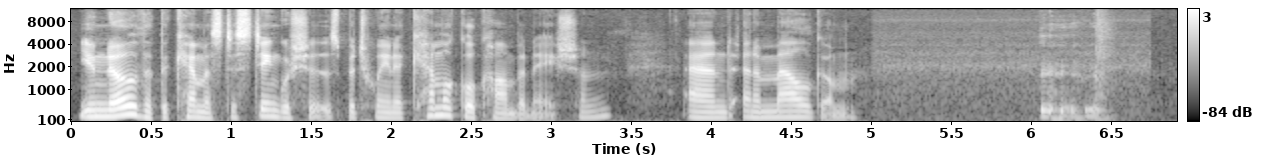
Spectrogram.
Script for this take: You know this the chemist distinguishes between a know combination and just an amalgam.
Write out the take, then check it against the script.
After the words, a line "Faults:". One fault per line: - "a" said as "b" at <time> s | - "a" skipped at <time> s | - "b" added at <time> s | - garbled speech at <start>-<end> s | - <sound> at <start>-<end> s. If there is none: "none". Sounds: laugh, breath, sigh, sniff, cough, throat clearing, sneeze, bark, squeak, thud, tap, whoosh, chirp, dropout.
You know that the chemist distinguishes between a chemical combination and an amalgam.
Faults:
- "this" said as "that" at 0.4 s
- "know" said as "chemical" at 2.1 s
- "just" skipped at 4.2 s
- laugh at 6.0-6.6 s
